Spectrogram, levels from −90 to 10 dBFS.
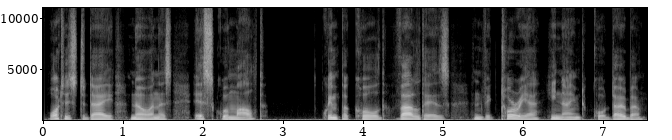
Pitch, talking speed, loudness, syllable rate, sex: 115 Hz, 120 wpm, -19 LUFS, 4.3 syllables/s, male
